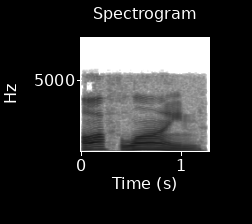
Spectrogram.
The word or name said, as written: off-line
